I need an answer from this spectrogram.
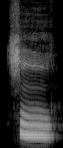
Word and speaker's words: chi: one after b is it's pronounced like that chi and the word i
